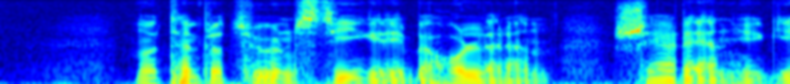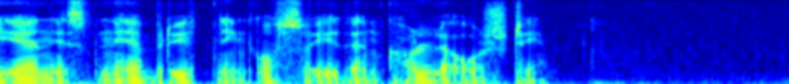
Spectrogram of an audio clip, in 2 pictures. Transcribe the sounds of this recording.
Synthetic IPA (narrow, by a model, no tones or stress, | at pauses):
nɔɾtʰɛmpɾɑt̪ʰʉːɳ̩st̪iːɡəɾiːbəhɔləɾənʃeːɖeːeːnhʏɡɪeːnɪskneːbɾyːt̪nɪŋɔsɔiːd̪ɛŋkʰɑlə̰ʔo̰ːʃʈʰḭː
